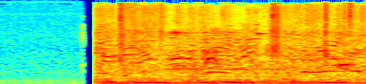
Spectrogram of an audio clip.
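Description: A loud crowd shouts and cheers outdoors.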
